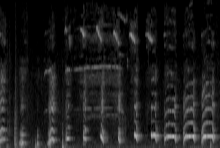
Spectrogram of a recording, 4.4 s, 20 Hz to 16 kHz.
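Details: Four-week-old Irish Terrier pups, recorded 29 January 2011, whimpering in quick succession; cries start breathy and ragged, then turn into clear arching high-pitched squeals, about three per second.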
